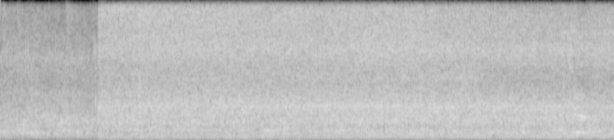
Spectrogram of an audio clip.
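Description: A fire hose sprays water with a steady rushing hiss.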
